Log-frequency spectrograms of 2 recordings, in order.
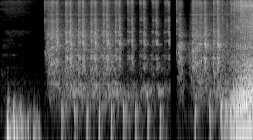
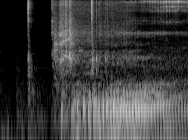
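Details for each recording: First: Chinese engine on ACE go-kart, previously hotwired after lost key, carburetor partly cleaned, seized choke lever, no air filter fitted: few seconds of uneven putting, one brief rev, then dies; starts but won't keep running, faulty carburetor. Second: Chinese engine on an Ace go-kart after replacing a new carburetor (old one leaked around brass insert), hot-wired key switch issue; catches on first pull, settles into a quick even putter, starts right up and idles cleanly.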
